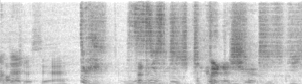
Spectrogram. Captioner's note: zzrchhsstcchtszzchsh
